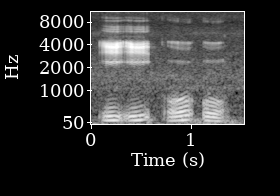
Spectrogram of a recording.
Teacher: दोनों ई और दोनों ऊ को बोलने में मुंह जो है लगभग बंद सा हो जाता है, तो इसे संवृत बोलते हैं, ई ऊ।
